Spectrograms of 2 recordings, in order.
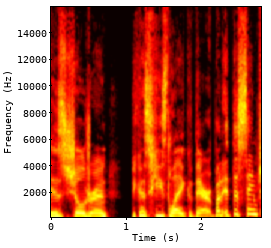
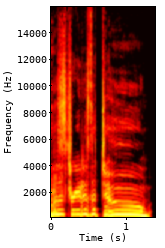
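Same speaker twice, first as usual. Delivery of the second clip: higher-pitched playful echo of doom; melodramatic wail; 7 semitones higher than usual. Pretend. Joining the joke about the street, mock doom wail. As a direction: echo the hammed-up cry, high.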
